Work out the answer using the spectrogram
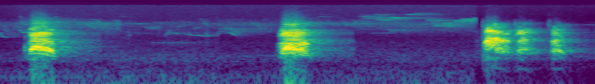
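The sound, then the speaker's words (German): A roe deer buck barks close to a tent: a single harsh, hoarse bark, a second after a pause, then a quick run of three, each loud against a quiet background. “Das ist ein Rehbock,”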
